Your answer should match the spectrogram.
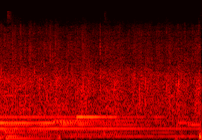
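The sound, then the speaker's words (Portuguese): An audience claps steadily for about two seconds to applaud Jesus, a dense, even wash of applause with no voices, over a sustained low droning tone. “Vamos aplaudir Jesus mais uma vez.”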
